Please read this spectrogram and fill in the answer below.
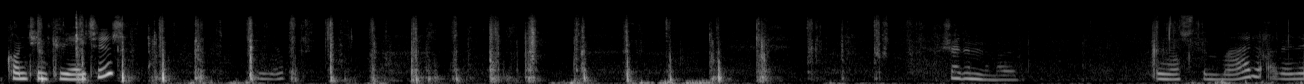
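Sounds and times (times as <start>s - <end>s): digging tool chopping wet soil: 0.2s - 7.8s.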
